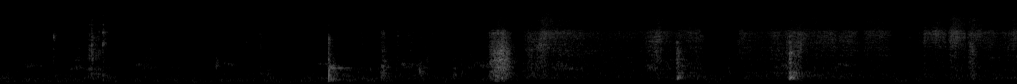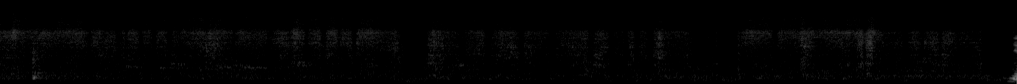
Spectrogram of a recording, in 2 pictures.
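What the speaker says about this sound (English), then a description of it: "I will soak the wood well now with the oil" Oil finish being rubbed into a natural-edged winged olive wood bowl, giving faint, close, continuous rubbing and wiping strokes with occasional light taps.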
